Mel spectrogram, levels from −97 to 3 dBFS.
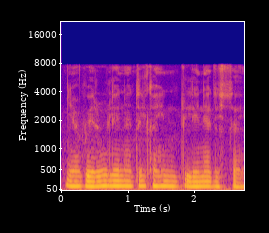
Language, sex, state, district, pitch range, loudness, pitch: Marathi, male, Maharashtra, Aurangabad, 115-120 Hz, -14 LUFS, 115 Hz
